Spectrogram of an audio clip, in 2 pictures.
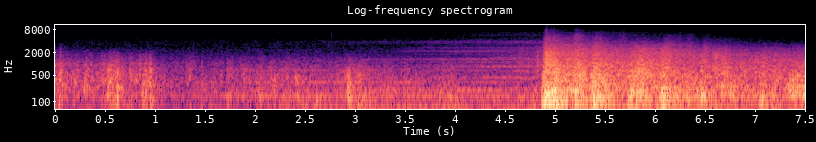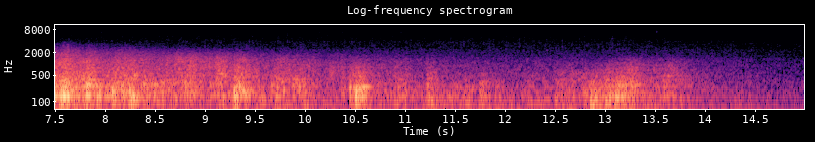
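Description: Thunderstorm with rain: low rolling thunder, then a sharp, loud thunderclap about five seconds in that rumbles on and slowly dies away, with smaller rumbles later.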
